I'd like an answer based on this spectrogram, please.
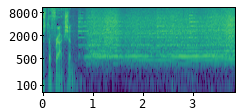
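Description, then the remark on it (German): The Skunk Train, a heritage tourist train in Northern California, sounds its steady, high whistle for about three seconds after a brief rumble of chugging, a bright sustained tone over a low mechanical hum. “Und dann ist da noch die Touristenattraktion der Region, der Skunk Train.”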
